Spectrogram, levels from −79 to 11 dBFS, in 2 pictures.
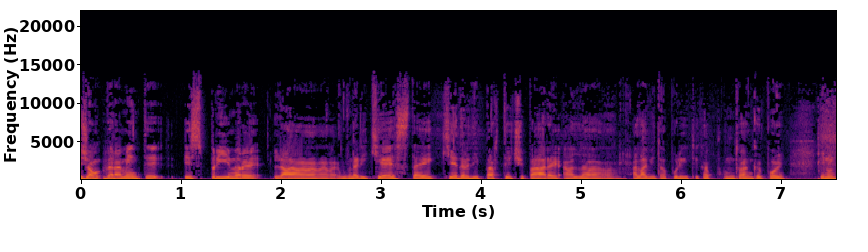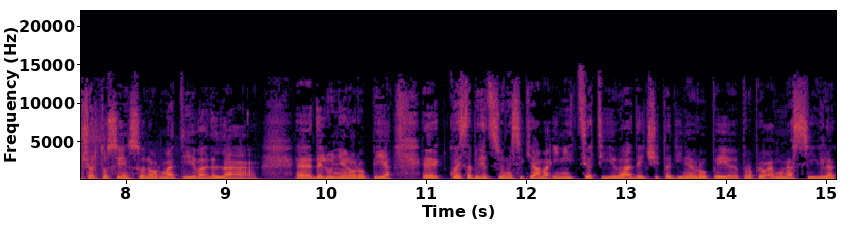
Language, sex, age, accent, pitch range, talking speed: Italian, female, 30-49, native, 140-170 Hz, 145 wpm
